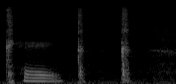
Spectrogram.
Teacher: So the advice I give my students is that with a K, you're completely closing the air when you make contact between the top of your tongue and the top of your mouth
